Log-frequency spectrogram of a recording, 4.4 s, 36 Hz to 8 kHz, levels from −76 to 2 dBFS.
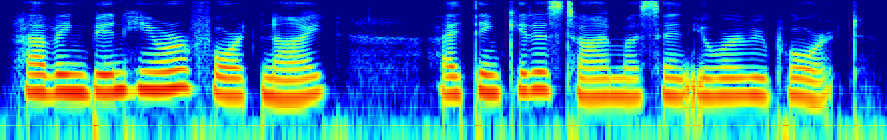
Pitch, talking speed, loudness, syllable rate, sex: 210 Hz, 205 wpm, -16 LUFS, 5.3 syllables/s, female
